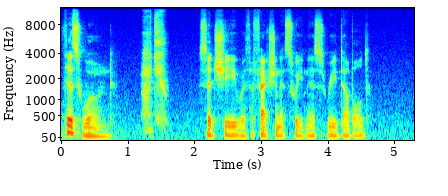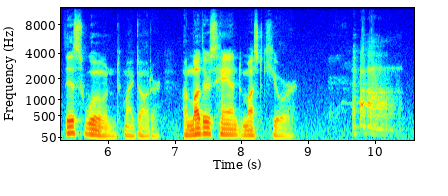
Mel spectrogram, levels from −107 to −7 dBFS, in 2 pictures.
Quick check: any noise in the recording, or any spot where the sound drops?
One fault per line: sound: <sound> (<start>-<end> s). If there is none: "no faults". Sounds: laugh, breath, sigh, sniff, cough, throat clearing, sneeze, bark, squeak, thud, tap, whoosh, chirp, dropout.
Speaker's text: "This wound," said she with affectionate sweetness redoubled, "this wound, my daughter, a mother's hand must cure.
sound: sneeze (1.2-1.6 s)
sound: laugh (9.3-10.4 s)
